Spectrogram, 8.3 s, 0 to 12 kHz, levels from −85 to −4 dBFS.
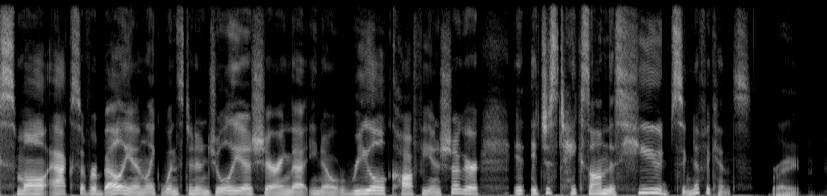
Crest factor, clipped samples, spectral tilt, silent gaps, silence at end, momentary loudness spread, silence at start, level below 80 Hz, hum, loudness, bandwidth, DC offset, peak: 20 dB; under 0.1%; -4.5 dB/octave; none; 0.3 s; 13 LU; 0 s; -50 dBFS; none; -26 LUFS; 12 kHz; under 0.1%; -8 dBFS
